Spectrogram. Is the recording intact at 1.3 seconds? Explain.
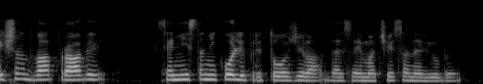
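No, Opus voice compression runs throughout, including 1.3 s: SILK's coarse low-bitrate coding sounds muffled and hoarse, and a spectrogram shows nothing above about 8.7 kHz.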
